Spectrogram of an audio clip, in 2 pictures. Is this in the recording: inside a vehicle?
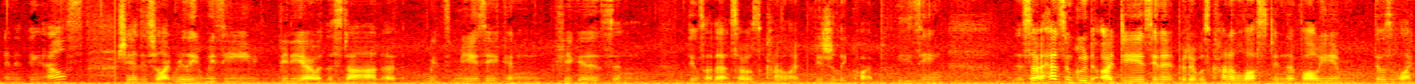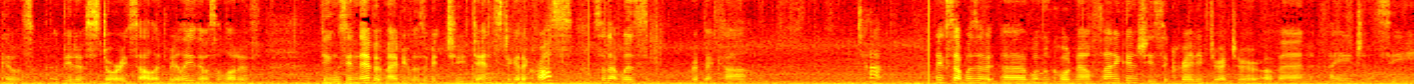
yes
